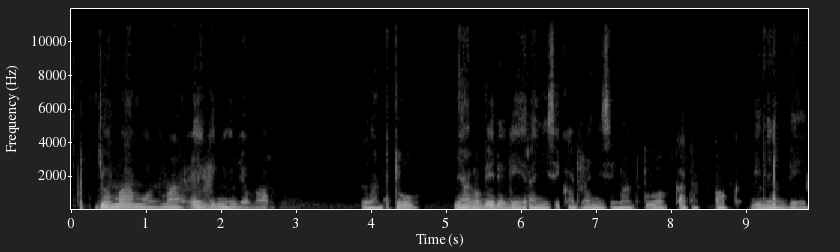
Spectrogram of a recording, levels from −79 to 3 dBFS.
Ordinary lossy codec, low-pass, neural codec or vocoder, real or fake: none; none; codec, 24 kHz, 3 kbps, HILCodec; fake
